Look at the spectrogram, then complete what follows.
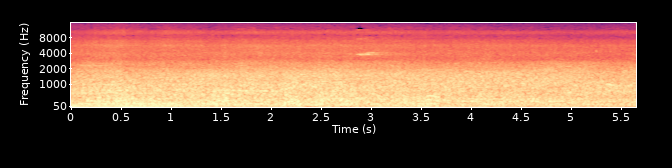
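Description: Steady rush of road and traffic noise heard from a moving motorcycle, its engine running as it rides through city traffic.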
